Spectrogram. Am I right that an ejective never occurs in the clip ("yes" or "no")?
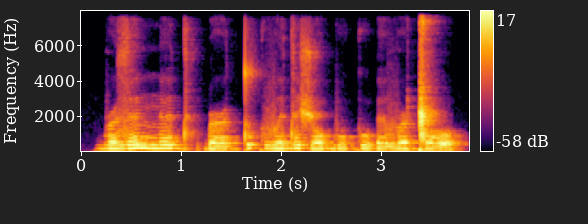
yes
